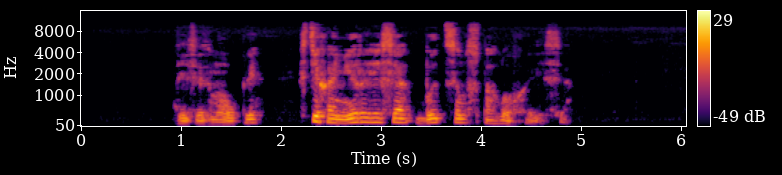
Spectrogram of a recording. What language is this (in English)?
Belarusian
